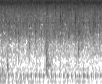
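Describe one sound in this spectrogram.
Bamboo shoots rustle and crinkle as a hand handles them.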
